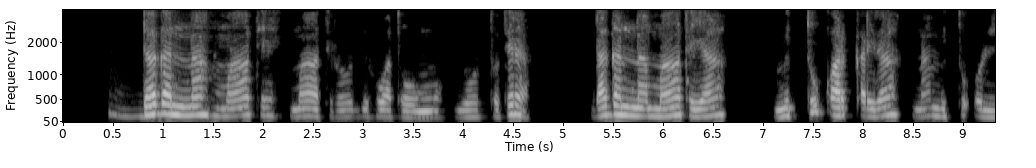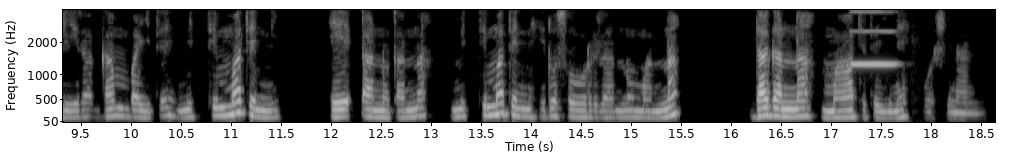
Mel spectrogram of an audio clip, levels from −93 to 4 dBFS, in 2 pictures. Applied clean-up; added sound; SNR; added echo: none; Wind instrument, woodwind instrument; 2 dB; none.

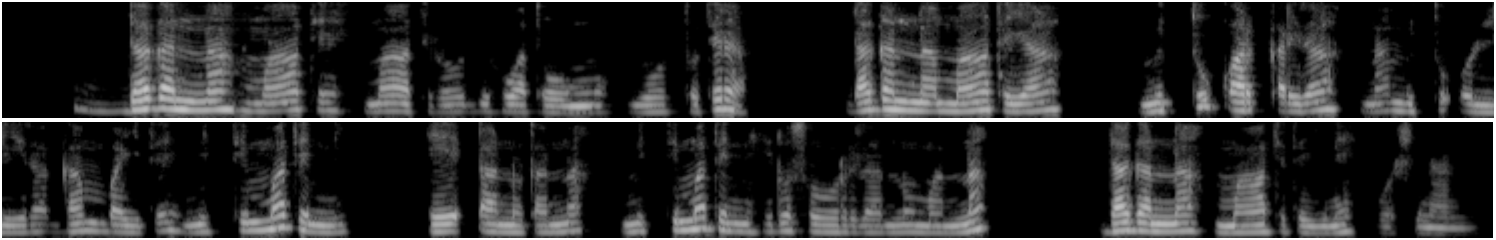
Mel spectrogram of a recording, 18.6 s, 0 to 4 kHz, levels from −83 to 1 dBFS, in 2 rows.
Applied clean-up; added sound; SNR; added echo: none; none; none; none.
